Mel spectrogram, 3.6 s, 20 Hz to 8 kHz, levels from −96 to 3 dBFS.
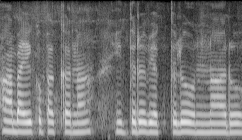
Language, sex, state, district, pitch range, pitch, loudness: Telugu, female, Andhra Pradesh, Annamaya, 195-205 Hz, 200 Hz, -16 LUFS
